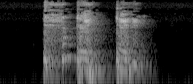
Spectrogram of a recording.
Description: Girl trying to hit vape but always fail and choke on it which cause hard coughing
